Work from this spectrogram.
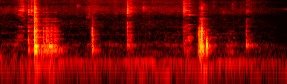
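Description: Fried potatoes are lifted from hot oil with a metal utensil, giving a few sharp clinks and scrapes against the pan at irregular intervals over a faint background of oil.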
